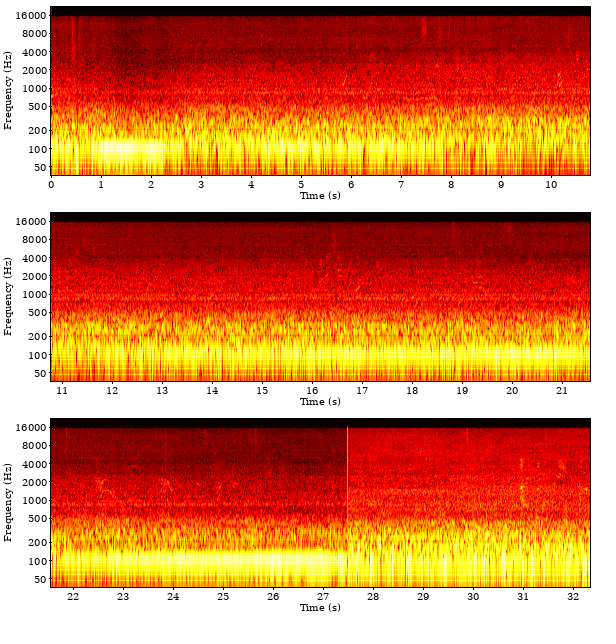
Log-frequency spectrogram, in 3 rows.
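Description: Cabin noise of a Bombardier Q400 turboprop: the steady low drone of its engines and propellers, heard from a seat beside the wing. The drone changes abruptly near the end.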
